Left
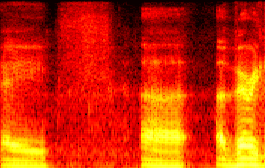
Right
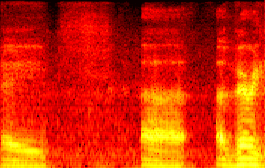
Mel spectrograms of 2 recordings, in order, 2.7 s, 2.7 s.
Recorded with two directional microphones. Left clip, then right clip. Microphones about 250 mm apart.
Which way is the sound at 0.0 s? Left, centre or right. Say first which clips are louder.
Left 4 dB; left.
